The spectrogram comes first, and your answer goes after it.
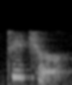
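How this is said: The final R is clearly pronounced. "Americans say"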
